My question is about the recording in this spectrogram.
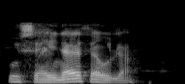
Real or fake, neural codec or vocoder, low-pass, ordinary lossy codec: real; none; 7.2 kHz; MP3, 64 kbps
